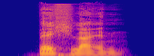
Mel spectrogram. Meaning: diminutive of Bach
- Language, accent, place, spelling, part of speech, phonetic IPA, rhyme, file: German, Germany, Berlin, Bächlein, noun, [ˈbɛçlaɪ̯n], -ɛçlaɪ̯n, De-Bächlein.ogg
